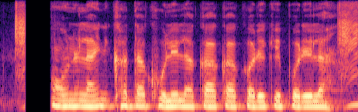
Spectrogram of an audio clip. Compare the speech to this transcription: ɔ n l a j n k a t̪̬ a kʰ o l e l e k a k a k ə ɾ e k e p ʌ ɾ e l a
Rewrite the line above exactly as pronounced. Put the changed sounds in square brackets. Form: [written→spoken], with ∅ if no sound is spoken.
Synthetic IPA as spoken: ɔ n l a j n [k→kʰ] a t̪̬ a kʰ o l e l [e→a] k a k a k [ə→ʌ] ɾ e k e p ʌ ɾ e l a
